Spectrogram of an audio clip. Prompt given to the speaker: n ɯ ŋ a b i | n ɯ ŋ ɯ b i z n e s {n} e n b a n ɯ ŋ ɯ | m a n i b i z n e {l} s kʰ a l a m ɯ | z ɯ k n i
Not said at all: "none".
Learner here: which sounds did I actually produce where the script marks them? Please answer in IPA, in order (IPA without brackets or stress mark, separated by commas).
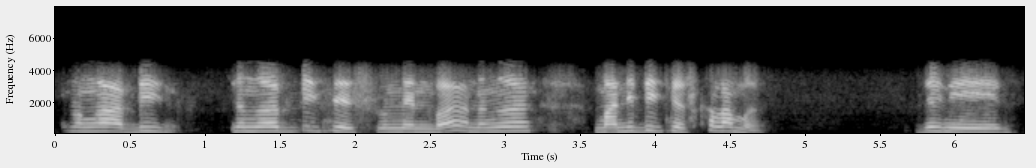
m, none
